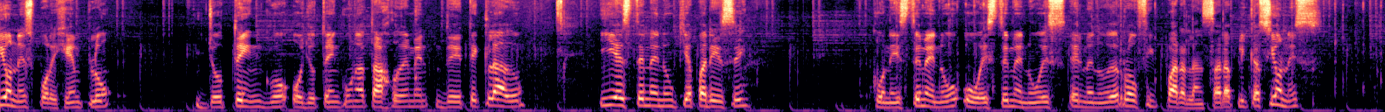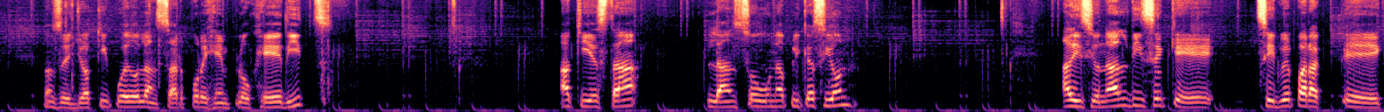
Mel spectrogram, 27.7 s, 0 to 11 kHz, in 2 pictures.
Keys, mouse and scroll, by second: 0.0-27.6 typing, 3.2 alt+super+d, 7.2 Down, 7.6 Down, 7.8 Down, 8.0 Down, 8.1 Down, 8.5 Down, 8.8 Up, 9.0 Up, 9.1 Up, 9.3 Up, 9.8 Up, 11.0 Down, 11.3 Down, 11.5 Down, 11.6 Down, 13.2 Down, 13.4 Up, 13.8 Up, 16.9 Up, 22.8 click.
